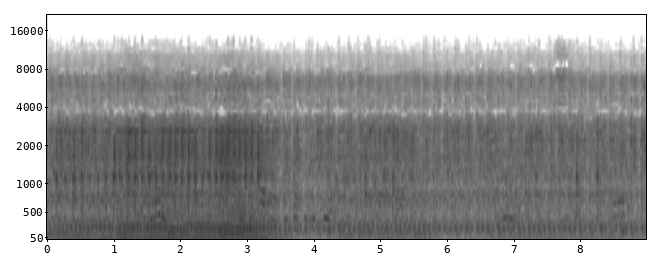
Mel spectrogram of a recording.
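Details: Diesel after new liner, piston rings and mechanism fitted, previously run out of coolant; hard uneven knock about three per second over rough idle, traced to a dead injector nozzle.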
